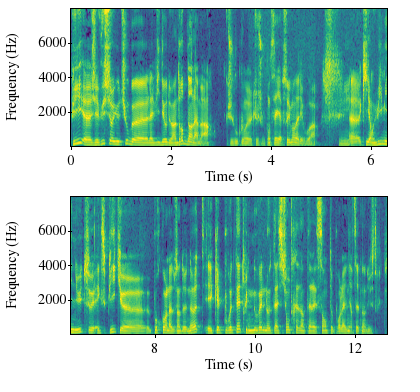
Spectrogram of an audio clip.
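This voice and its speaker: This man has a plain, everyday voice at a medium pitch and talks at a fairly quick pace. The recording is very clean, with a silent background. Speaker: video game journalist and author. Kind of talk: casual chat. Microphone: new microphone.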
